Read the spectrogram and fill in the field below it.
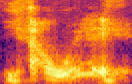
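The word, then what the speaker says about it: Iove: It's pronounced Yahweh. With the J, I sounding like a Y.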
